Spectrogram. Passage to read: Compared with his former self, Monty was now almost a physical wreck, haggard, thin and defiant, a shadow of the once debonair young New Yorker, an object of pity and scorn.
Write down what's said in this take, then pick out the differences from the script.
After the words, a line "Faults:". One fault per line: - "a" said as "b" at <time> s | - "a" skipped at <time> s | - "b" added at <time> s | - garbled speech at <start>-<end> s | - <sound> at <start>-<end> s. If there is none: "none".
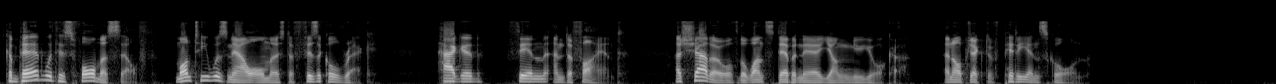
Compared with his former self, Monty was now almost a physical wreck, haggard, thin and defiant, a shadow of the once debonair young New Yorker, an object of pity and scorn.
Faults:
none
